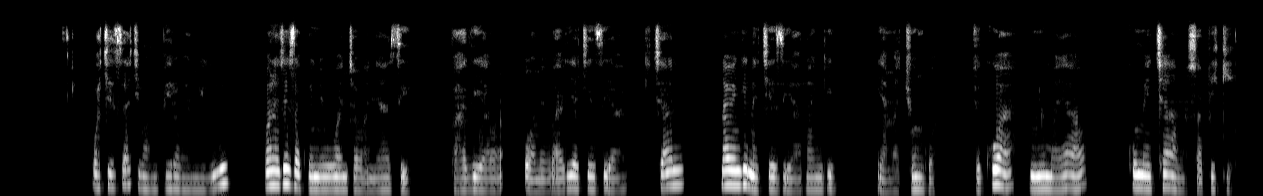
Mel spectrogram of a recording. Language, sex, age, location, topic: Swahili, female, 25-35, Kisumu, government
